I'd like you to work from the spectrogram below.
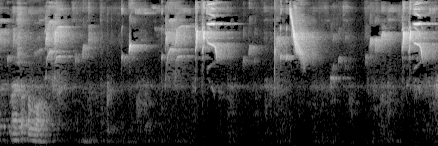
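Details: Strong song from a European goldfinch: separate high twittering phrases roughly every second, each with sharp chirps and a slurred downward note. A low murmur is heard at the start.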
